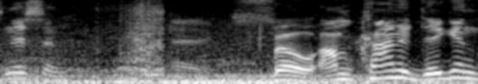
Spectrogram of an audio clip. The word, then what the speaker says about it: Nissan: Nissan right yeah I do it's 280 yeah we've all been saying Nissan wrong it's pronounced innocent yes it is Nissan is pronounced Nissen bro I'm kind of diggin the retro Z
